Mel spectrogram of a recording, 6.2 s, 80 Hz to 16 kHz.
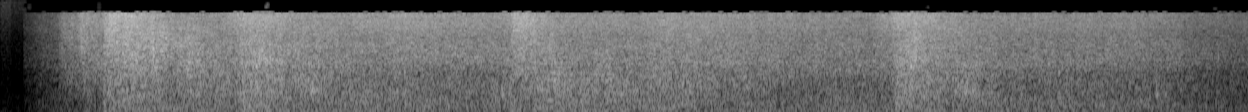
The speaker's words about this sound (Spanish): y a partir de aquí los vientos seguirán siendo favorables, pero el día 13 de febrero, una terrible tormenta amenazó con hacerles naufragar.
